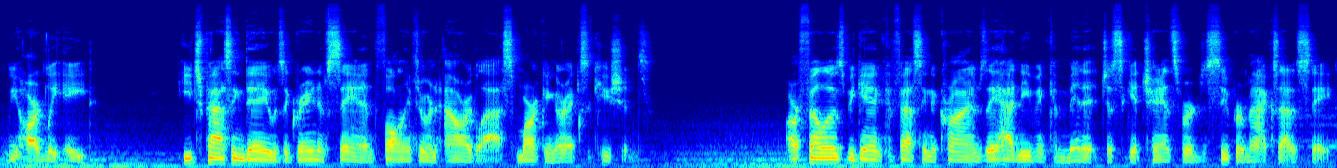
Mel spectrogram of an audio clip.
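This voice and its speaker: A man narrating a horror story in a low, tense storytelling manner. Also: gravelly.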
